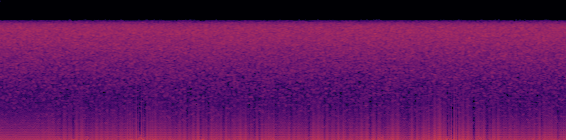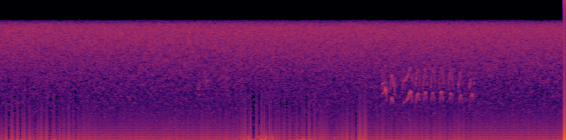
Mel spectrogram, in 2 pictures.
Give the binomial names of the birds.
Hydrobates castro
